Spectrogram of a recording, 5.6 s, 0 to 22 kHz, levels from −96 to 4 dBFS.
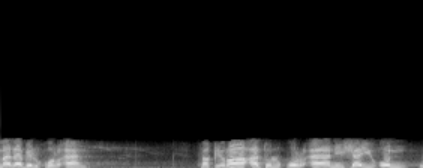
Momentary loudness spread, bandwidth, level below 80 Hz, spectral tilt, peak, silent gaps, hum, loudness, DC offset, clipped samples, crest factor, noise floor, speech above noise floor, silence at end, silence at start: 8 LU; 4 kHz; -42 dBFS; -9 dB/octave; -4 dBFS; none; none; -16 LUFS; under 0.1%; under 0.1%; 12 dB; -55 dBFS; 39 dB; 0 s; 0 s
